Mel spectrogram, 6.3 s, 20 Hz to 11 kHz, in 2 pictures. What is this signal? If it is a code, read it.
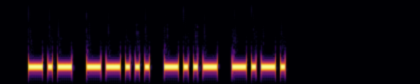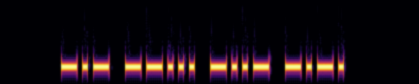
Morse code, heard as a keyed tone, about 31 wpm, 700 Hz. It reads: K7XC K7XC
